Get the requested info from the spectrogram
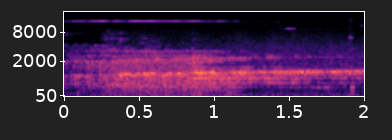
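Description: A siren sounding as a steady tone that rises slowly, over a haze of traffic noise.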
